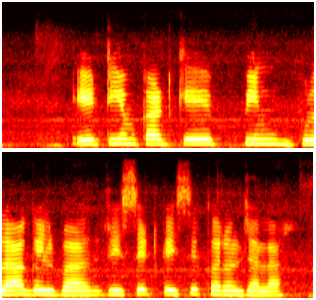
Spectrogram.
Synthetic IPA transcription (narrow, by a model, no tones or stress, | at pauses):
eːʈiemkaːɾɖkepɪnbʱʊlaɡəɪlbaɾisiʈkəɪsekəɾəld͡ʒaːla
